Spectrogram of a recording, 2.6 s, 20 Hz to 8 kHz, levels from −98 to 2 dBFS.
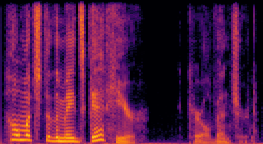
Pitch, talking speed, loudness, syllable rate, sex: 165 Hz, 205 wpm, -18 LUFS, 6.3 syllables/s, male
